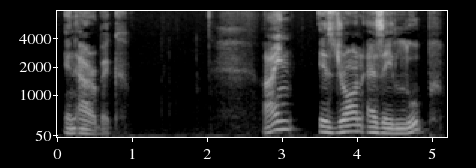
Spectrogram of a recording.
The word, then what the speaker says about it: ع: Ayn, ayn. Once again, it's ayn. It is a voice sound, so your vocal cords should vibrate when you pronounce it.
